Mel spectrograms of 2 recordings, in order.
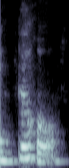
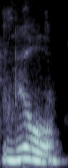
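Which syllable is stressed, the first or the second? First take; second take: first; second. First: The stress is on the first syllable. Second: The stress is on the second syllable. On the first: This is a regional pronunciation. "there are some people who say bureau, but that's here in my region" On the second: This is the speaker's own pronunciation. "I put the stress on the second syllable"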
